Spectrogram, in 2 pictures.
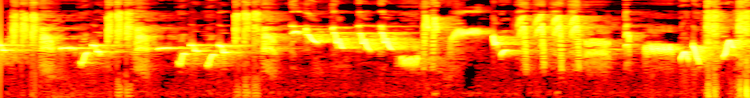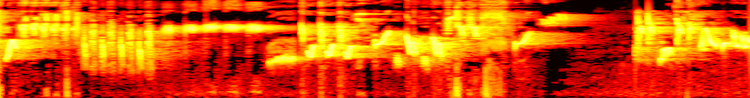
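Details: Sikatan londo, or Nightingale, in rich, varied song: fast chattering trills, sweeping slurred whistles, rattling clicks and a sustained pure whistle, delivered in dense phrases with one brief pause near the end.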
